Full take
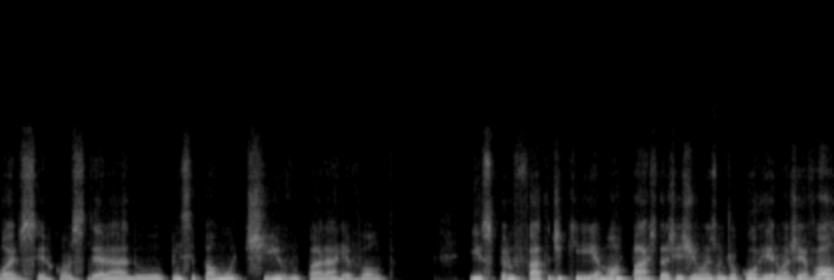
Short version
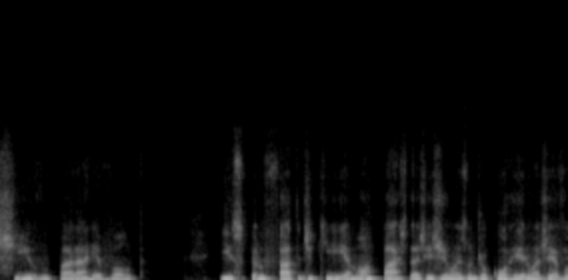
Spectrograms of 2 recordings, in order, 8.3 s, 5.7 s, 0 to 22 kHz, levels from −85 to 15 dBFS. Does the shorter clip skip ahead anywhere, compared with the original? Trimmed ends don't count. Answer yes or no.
no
